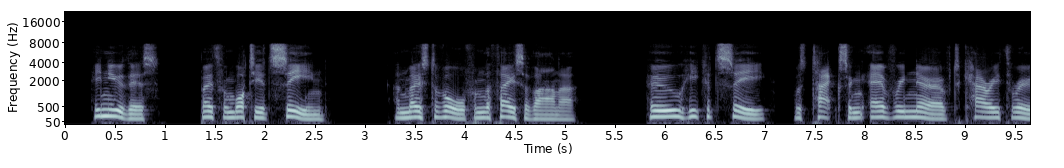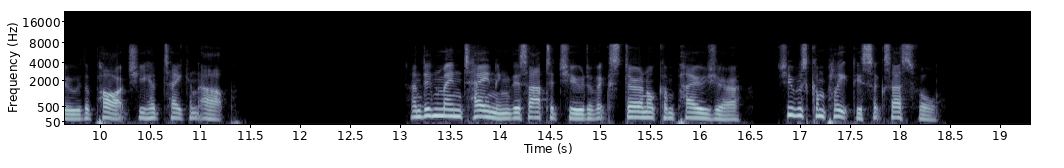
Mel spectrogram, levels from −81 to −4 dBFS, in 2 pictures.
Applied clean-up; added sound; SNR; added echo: none; none; none; none.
